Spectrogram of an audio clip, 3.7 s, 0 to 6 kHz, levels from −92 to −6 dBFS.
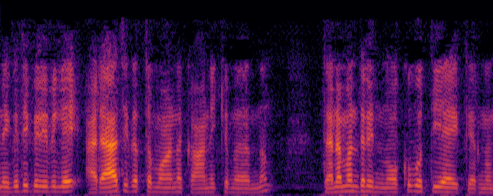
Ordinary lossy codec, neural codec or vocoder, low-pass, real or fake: MP3, 48 kbps; codec, 16 kHz in and 24 kHz out, 1 kbps, XY-Tokenizer; 5.4 kHz; fake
